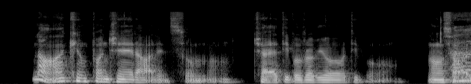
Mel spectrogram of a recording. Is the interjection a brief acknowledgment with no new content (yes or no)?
no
